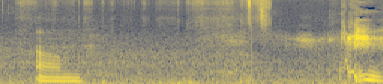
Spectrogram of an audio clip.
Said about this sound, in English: excuse me, I'm sneezing.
